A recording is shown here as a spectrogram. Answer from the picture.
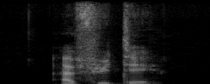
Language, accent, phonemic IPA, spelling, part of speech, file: French, France, /a.fy.te/, affuter, verb, LL-Q150 (fra)-affuter.wav
- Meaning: post-1990 spelling of affûter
